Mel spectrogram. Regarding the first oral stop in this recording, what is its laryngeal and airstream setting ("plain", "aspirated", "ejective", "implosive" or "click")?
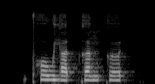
aspirated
